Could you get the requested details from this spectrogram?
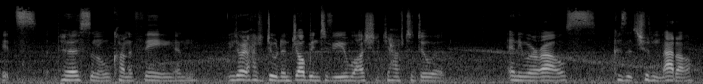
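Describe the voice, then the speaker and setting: A woman's voice: lowish voice, flat delivery, quick pace. A nineteen-year-old woman speaking casually in a street interview. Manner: casual, chatty. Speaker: member of the public. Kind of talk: casual vox pop. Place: outdoors in a city street. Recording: street noise with passing siren.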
